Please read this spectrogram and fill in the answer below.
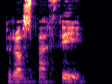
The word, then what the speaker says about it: προσπαθεί: But with the accent on the ending with this verb, no? Προσπαθεί.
